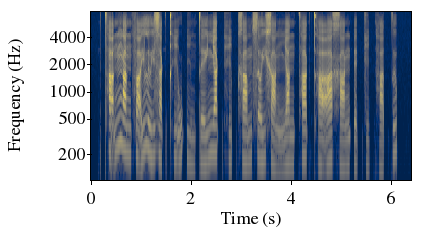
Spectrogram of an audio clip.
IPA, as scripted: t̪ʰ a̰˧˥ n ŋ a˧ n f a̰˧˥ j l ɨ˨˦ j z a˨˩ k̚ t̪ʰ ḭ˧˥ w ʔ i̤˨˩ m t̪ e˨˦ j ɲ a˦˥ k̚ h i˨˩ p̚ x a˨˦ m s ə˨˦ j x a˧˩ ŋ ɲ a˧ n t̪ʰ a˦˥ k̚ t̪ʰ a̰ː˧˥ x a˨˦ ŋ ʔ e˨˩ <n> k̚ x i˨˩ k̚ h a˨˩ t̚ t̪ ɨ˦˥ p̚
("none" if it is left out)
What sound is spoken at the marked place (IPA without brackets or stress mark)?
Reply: none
